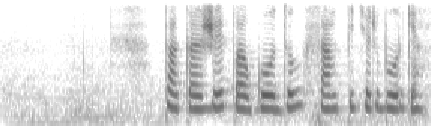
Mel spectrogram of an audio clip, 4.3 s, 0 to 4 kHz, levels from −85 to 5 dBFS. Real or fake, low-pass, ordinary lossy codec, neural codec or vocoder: fake; 3.6 kHz; none; codec, 16 kHz in and 24 kHz out, 1 kbps, XY-Tokenizer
